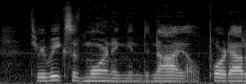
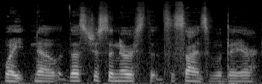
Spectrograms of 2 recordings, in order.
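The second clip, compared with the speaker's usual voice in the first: ordinary delivery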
